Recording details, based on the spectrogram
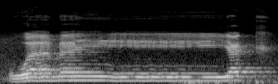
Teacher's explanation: nun kosong jumpa ya, idgham al-ghunnah, masukkan ke dalam ya dengan dengung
